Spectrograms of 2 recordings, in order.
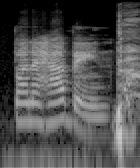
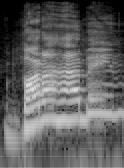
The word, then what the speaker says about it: Bunnahabhain: year because we said every other name but bah haban when we were trying to pronounce it bah haban like a bun buah habin it's looks NAA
